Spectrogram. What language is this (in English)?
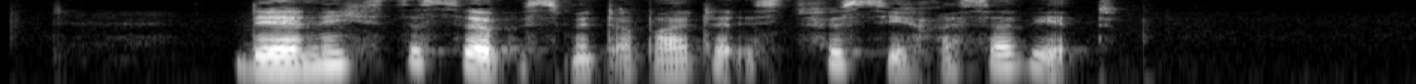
German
